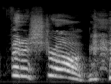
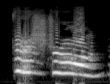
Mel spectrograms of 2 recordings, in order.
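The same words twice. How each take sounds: First: Teammate's pep call. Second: Squeaky, much higher and louder, choking on laughter; a rallying cry that cracks into giggles; laughing pep call. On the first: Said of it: "Jason's like". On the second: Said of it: "So I was just like". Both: Retold or imitated.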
